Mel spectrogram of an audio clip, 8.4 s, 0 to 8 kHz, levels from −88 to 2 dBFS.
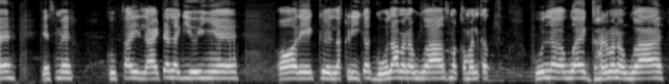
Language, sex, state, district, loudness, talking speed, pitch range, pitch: Hindi, male, Uttar Pradesh, Budaun, -16 LUFS, 195 wpm, 210-225 Hz, 220 Hz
